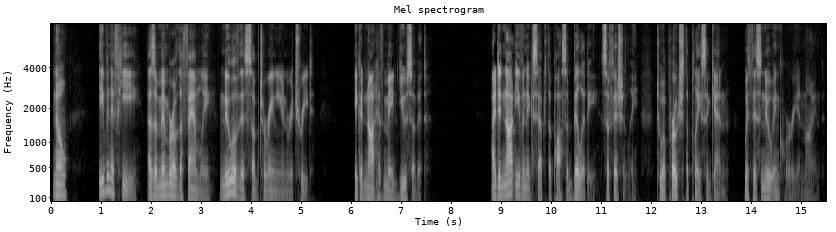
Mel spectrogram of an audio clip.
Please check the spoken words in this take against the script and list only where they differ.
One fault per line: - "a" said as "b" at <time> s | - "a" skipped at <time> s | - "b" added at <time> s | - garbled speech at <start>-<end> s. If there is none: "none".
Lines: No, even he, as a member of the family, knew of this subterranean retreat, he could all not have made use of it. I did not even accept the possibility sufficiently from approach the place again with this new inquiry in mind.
- "if" added at 1.2 s
- "all" skipped at 6.3 s
- "from" said as "to" at 12.1 s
